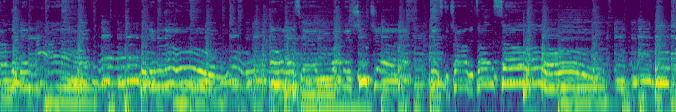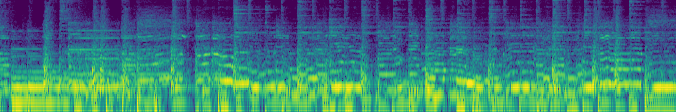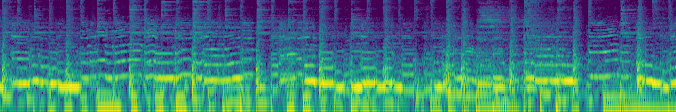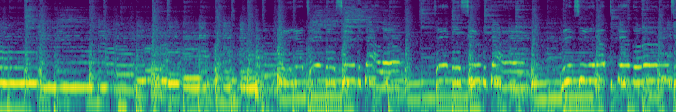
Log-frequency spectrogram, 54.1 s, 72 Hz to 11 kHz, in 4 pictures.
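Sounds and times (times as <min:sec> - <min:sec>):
drum kit steady beat: 0:00.0 - 0:09.2, 0:10.4 - 0:54.0
electric bass: 0:00.0 - 0:54.0
electric guitar lead with bent notes: 0:00.0 - 0:54.0.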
